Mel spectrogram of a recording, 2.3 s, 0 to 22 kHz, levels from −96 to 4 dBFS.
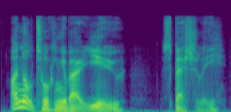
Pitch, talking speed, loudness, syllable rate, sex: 105 Hz, 130 wpm, -18 LUFS, 5.9 syllables/s, male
